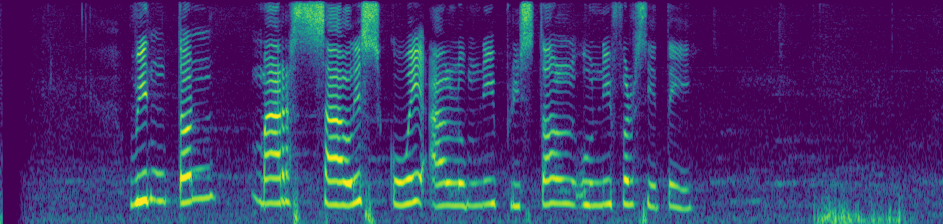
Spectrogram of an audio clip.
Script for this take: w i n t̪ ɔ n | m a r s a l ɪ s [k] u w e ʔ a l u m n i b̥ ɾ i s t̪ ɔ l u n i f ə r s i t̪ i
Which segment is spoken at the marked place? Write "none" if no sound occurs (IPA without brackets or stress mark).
k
